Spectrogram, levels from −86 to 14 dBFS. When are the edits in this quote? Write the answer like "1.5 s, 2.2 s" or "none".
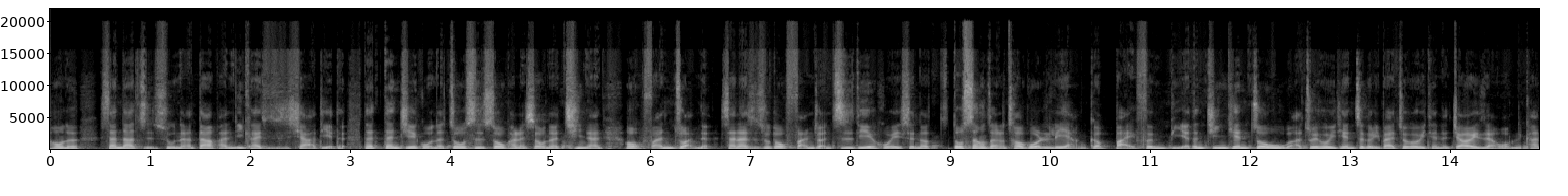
none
